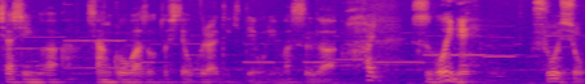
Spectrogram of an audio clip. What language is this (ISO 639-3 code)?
jpn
